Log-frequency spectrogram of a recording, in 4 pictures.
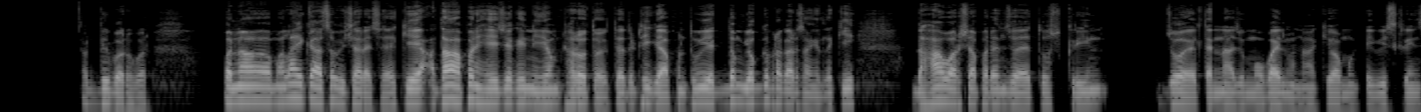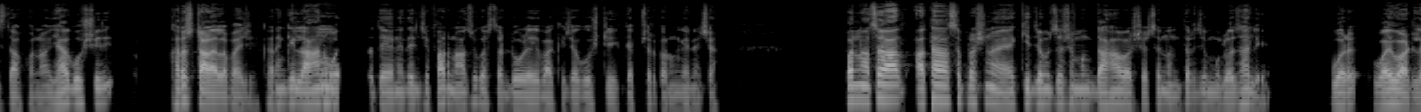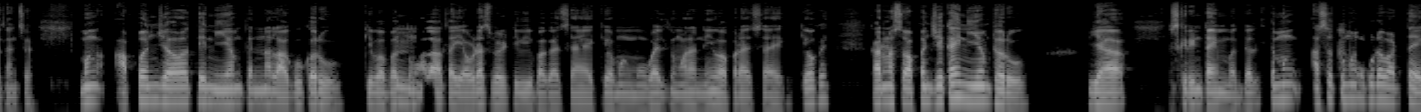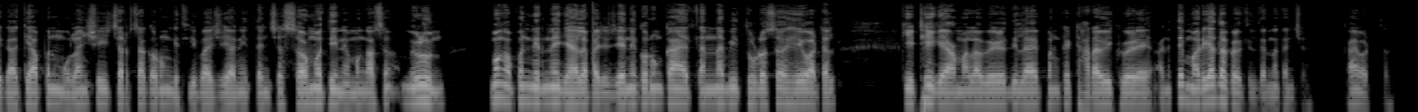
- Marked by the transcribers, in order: tapping; other background noise
- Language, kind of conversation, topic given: Marathi, podcast, मुलांसाठी स्क्रीनसमोरचा वेळ मर्यादित ठेवण्यासाठी तुम्ही कोणते नियम ठरवता आणि कोणत्या सोप्या टिप्स उपयोगी पडतात?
